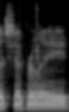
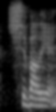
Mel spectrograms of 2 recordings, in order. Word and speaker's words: Chevalier: mean yeah some of the some of the chevrolet distinct george or every say his name oh chevalier most of that hasn't even really chevalier okay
